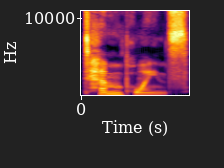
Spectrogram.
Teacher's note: the N sound in 10 takes on the quality of the P sound in points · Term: assimilation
